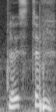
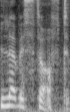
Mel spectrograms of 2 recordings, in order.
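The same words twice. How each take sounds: First: The name is pronounced the way locals say it. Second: The name is pronounced just as it is spelled. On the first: "they say it kind of like Lowestoft" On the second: "It looks like Lowestoft"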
